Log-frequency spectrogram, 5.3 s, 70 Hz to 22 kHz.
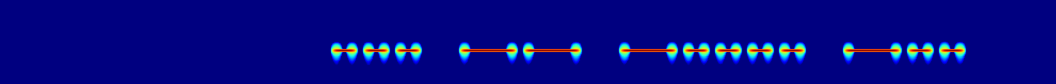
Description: Morse code, heard as a keyed tone, about 15 wpm, 700 Hz. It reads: SM6D
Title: DXCC-100 Call Signs - 4 Characters - Repeated 2x - 15wpm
